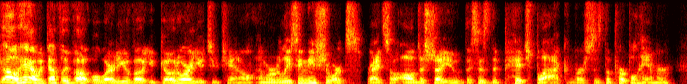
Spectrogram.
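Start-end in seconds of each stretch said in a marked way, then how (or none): 0.0-1.1 high, fast, eager exclamation. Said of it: "you're like".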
